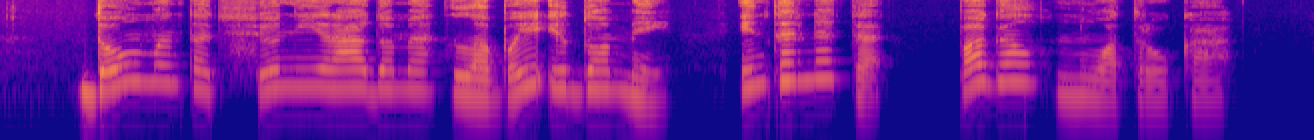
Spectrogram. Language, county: Lithuanian, Utena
